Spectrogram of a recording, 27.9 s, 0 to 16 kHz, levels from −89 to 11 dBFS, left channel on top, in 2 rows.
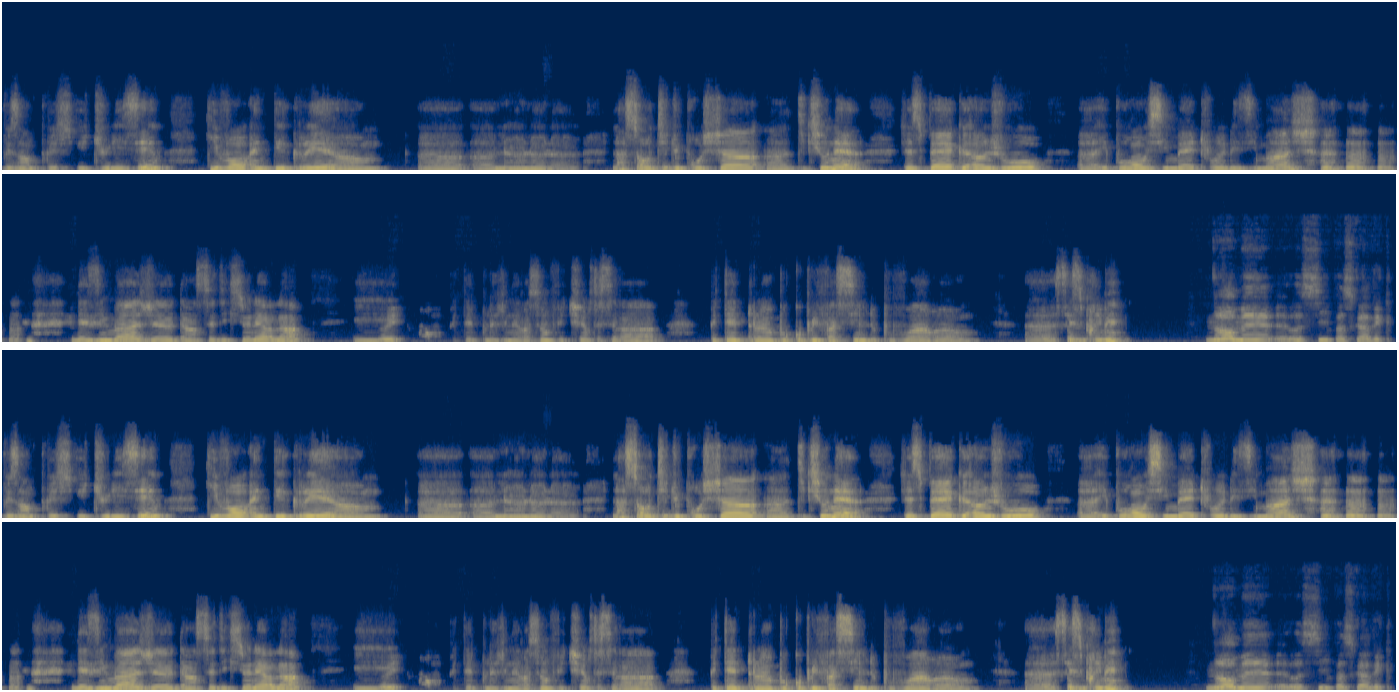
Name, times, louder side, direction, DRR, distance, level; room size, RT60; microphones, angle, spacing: voice 1, 0.0-3.9 4.2-10.5 10.8-17.0 17.5-17.9 18.6-23.7 24.2-25.2, right 3 dB, 20° right, 0.3 m, -22 dB
voice 2, 26.0-27.8, right 1 dB, 20° left, 2.6 m, -24 dB
5.2 x 2.8 x 2.3 m
head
